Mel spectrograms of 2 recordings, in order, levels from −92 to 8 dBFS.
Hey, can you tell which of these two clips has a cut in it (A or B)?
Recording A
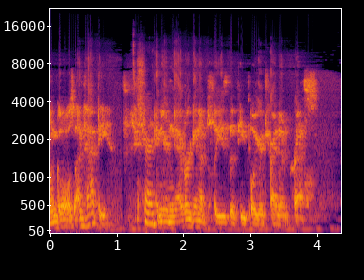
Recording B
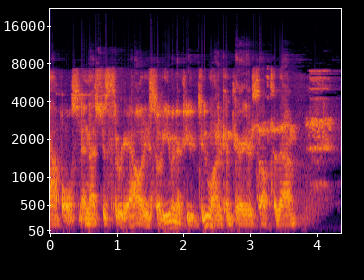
A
